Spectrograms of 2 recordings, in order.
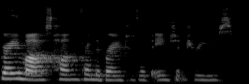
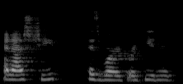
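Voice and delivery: ordinary delivery, nothing marked

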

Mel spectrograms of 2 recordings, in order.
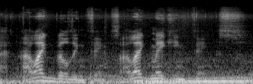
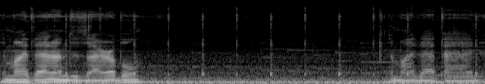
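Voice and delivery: low, quiet and dejected; sad; 5 semitones lower, 12 dB quieter than usual. Real, not acted. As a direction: ask it in despair. Despairing self-questioning.

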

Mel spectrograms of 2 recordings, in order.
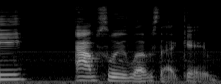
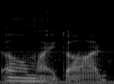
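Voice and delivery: low, soft, slow mutter to herself; quietly uneasy under her breath; lower, softer worried murmur; worried aside; 9 semitones lower, 10 dB quieter, slower than usual. Retold or imitated. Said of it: "I'm like".

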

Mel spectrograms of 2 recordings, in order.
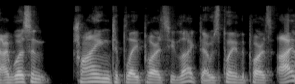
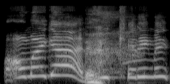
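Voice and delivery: high, excited mock gasp; stunned disbelief. Starstruck fan retelling meeting the Layla drummer, high and giddy.

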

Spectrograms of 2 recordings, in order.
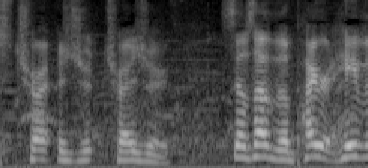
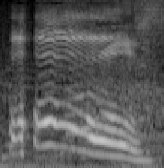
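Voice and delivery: high, gleeful cry through laughter; laughing exclamation; 8 semitones higher, 4 dB louder than usual. Pretend. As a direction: crow the word with a laugh. Repeats own lewd joke, laughing.

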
